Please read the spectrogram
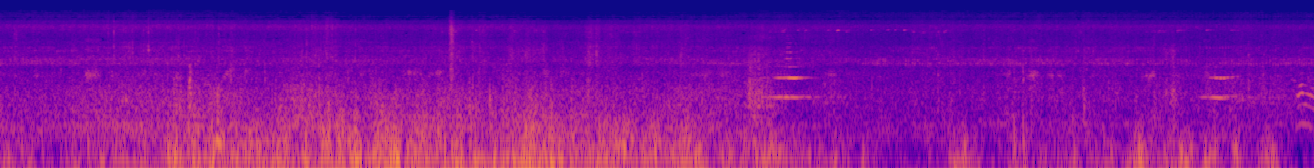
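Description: Mountain bike ridden along a bumpy dirt singletrack: wind buffeting the microphone over the rumble and rattle of tyres and frame on the trail, easing off about two-thirds of the way through. A short high tone sounds once at about the point where it eases.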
